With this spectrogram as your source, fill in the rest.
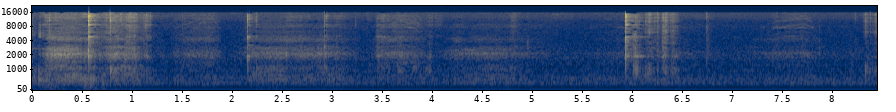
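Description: A metal spoon scoops ground coffee and sugar from a jar while Turkish coffee is made at home, with a few sharp clinks and soft scraping taps spread over several quiet seconds, and no one talking.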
